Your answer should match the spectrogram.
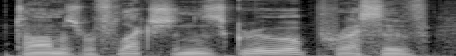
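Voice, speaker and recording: A man reading a classic story as an audiobook narrator, with measured, expressive delivery. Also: low voice, dry recording.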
